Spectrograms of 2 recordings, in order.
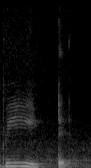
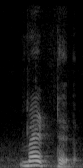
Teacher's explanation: these are front sounds tongue towards the front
